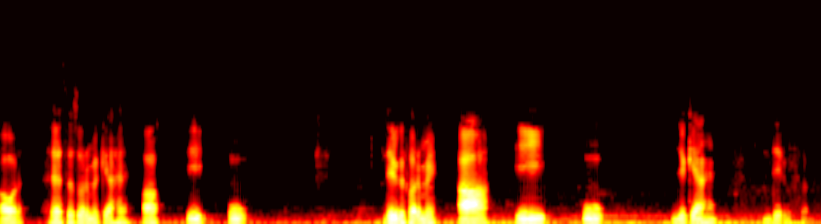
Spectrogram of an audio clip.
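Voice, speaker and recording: A man teaching an exam-prep grammar lesson. He asks questions and answers them himself, repeating the key points. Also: mid-range voice. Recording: tinny lo-fi phone-like sound.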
